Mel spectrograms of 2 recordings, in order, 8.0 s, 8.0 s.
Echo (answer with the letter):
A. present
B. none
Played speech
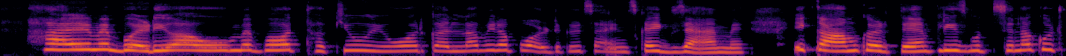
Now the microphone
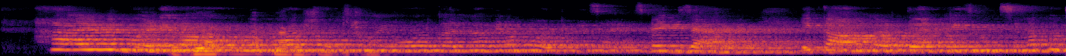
A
